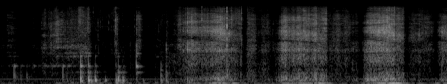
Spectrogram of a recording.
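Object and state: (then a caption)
Pine wood block being carved. A gloved hand carves a groove into a solid light pine block, about 30 cm long, with a wooden-handled gouge. After a few soft taps and clicks, long bright rasping scrapes rise and fall as the blade shaves through the wood, with little low-end weight.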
